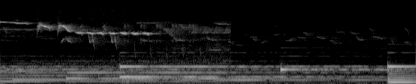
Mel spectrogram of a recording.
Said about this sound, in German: Die Blaumeise fängt an zu zwitschern. Aber dieses Mal ist es eine ganz andere, viel intensivere Art des Zwitscherns. Du meine Güte!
